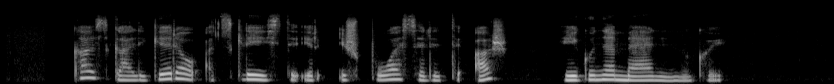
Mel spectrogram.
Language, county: Lithuanian, Vilnius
